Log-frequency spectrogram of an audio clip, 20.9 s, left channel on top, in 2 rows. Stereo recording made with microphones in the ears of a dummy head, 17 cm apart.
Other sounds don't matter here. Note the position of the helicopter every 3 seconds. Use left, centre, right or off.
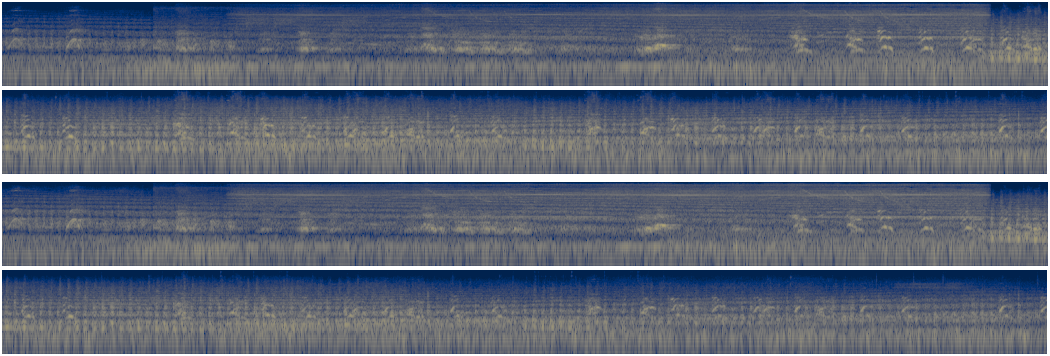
right, right, right, centre, left, left, left.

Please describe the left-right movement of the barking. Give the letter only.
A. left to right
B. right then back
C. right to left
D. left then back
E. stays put
C.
